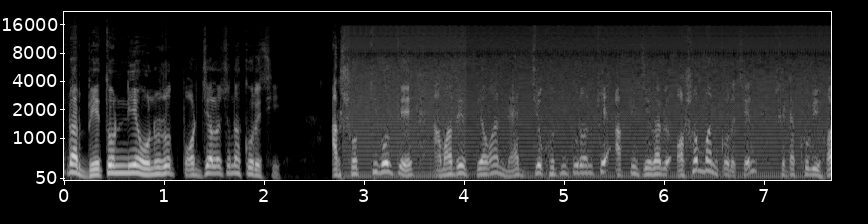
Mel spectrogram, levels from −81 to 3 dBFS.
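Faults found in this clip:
Sudden level drop at 1.02 s, speech and background about 4 dB quieter; likely microphone volume stepped down in one step by call software's input gain control.

Steady raspy mains buzz from 2.78 s to end, roughly 10 dB below speech; switching spikes twice per 50 Hz cycle with harmonics into kilohertz, from a dimmer, rectifier or unshielded cable.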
